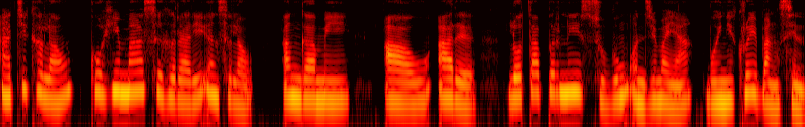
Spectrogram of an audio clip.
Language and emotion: Bodo, neutral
